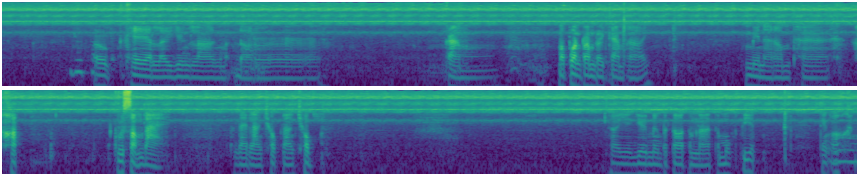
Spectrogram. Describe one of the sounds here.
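A man speaks close by with animation, in short bursts with pauses.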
